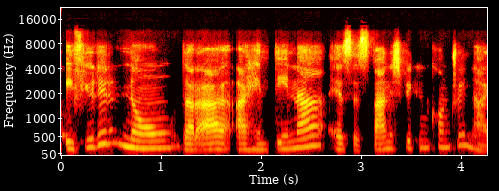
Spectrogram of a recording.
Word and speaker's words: Argentina: And if you notice, I said Argentina. Remember this pronunciation we went over? Argentina. Ha. Argentina. And in this case, you are using this pronunciation for the letter G.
